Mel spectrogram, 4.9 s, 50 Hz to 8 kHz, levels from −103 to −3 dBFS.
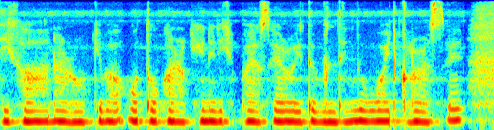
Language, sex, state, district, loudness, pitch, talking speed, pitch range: Nagamese, female, Nagaland, Dimapur, -19 LUFS, 190 Hz, 170 wpm, 185-195 Hz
